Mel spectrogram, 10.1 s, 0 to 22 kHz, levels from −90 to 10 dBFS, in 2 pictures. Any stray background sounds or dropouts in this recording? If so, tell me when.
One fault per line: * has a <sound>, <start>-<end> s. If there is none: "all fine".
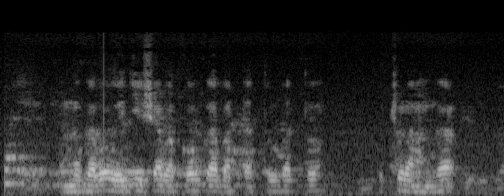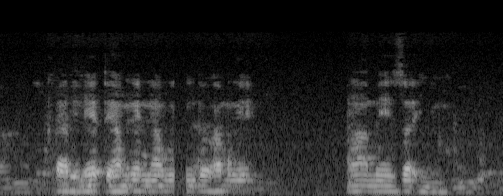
* has a dropout, 6.8-6.9 s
